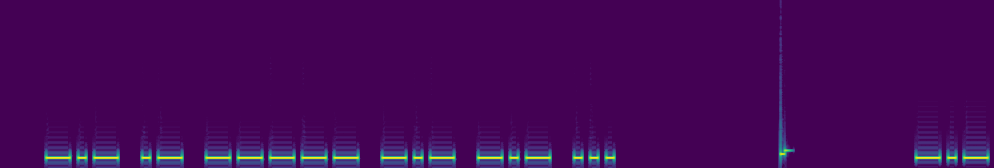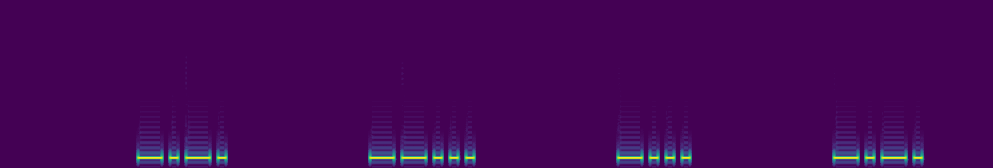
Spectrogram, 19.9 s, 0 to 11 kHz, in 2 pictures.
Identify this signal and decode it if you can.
Morse code, heard as a keyed tone, about 15 wpm, spaced as for 8 wpm, 700 Hz. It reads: KA0KKS KC7BC
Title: USA Call Signs - 6x Character Spacing - 15wpm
